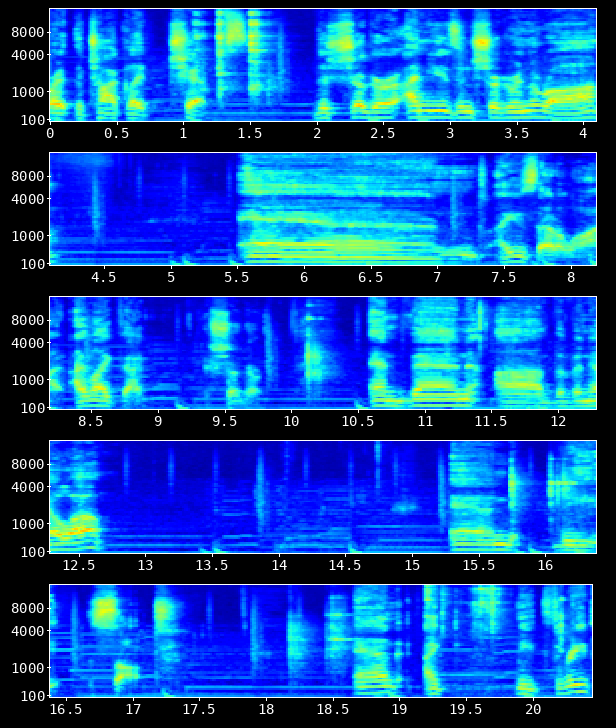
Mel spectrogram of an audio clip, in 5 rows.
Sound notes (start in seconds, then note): 1.0 bowl clinking; 4.5 sugar swishing; 10.1 saucer clinking; 18.0 saucer clinking; 18.1 utensil clinking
